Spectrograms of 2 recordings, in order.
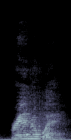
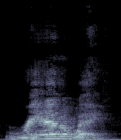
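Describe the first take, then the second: First: Said in the usual way. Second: RAN AWAY drawn out slow and loud; slow, punchy "Ran away"; dramatic emphasis. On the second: Real, not acted. Dramatic answer to own question.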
